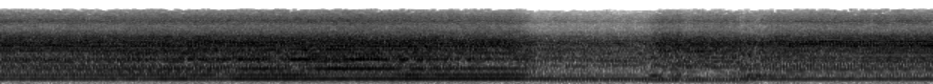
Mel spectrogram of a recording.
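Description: A race car engine roars loudly at high speed, close by.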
